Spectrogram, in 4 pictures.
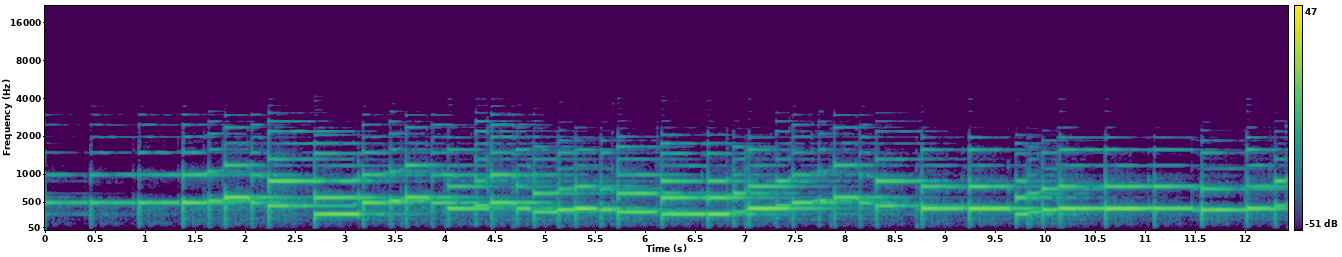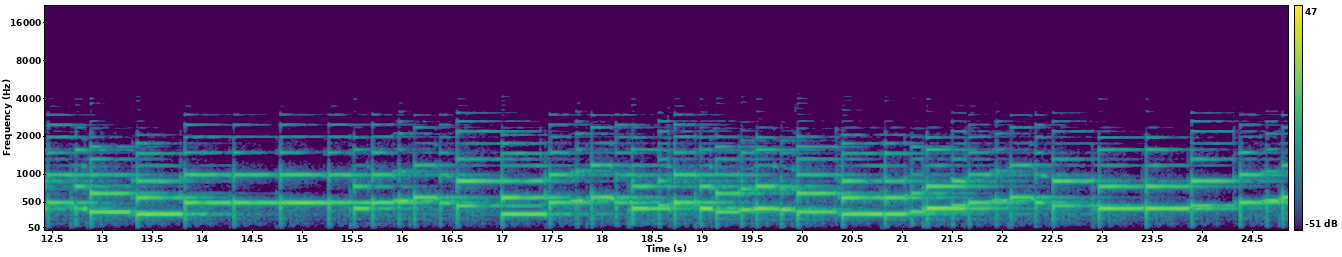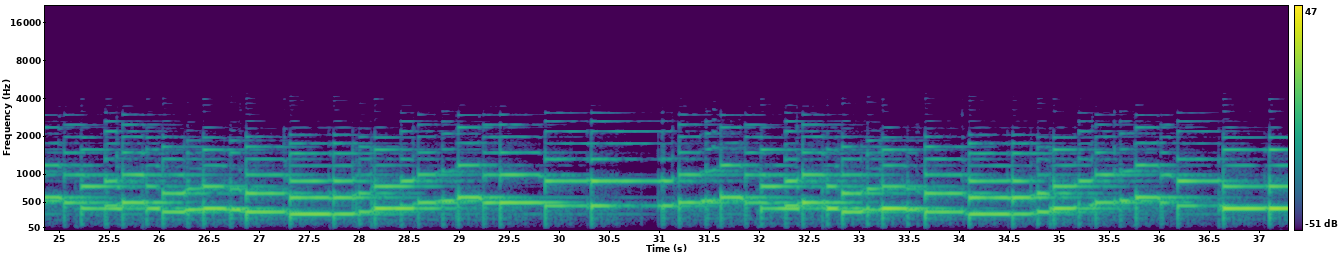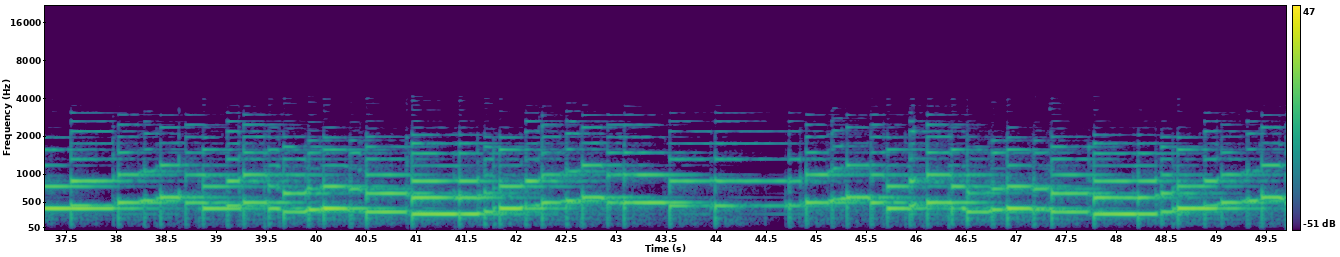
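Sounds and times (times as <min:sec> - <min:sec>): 
mandolin playing a set of barndances: 0:00.6 - 0:49.6.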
